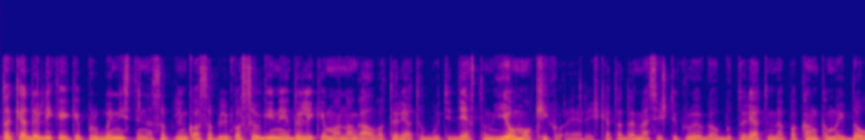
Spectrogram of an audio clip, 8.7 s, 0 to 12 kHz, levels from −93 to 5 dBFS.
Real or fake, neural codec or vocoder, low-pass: real; none; 7.2 kHz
